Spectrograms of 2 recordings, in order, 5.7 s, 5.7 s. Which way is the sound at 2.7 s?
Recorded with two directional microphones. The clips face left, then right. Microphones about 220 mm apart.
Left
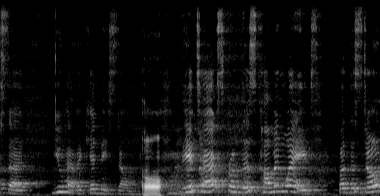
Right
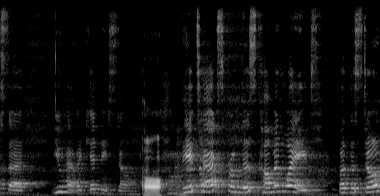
5° left (ahead or behind).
